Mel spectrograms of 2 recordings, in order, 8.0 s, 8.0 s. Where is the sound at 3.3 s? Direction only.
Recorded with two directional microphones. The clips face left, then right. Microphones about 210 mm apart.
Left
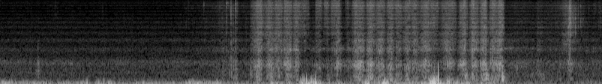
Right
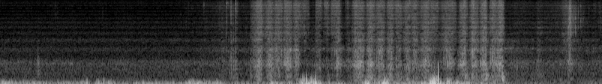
15° left (ahead or behind).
